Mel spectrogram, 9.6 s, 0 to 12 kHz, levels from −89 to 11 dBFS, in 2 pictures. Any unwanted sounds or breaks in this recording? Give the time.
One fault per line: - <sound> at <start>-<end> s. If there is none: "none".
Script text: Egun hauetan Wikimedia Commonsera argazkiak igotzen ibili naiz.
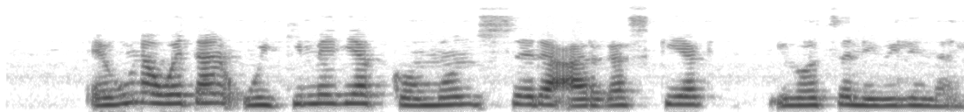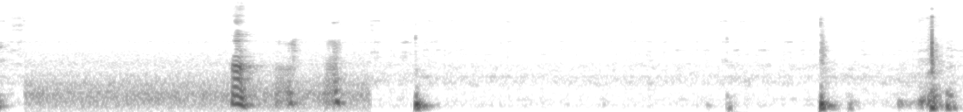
- laugh at 6.0-6.6 s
